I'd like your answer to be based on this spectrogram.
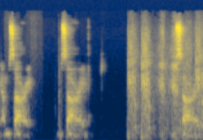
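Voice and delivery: low, soft, fading sorry; subdued apology. Real, not acted. Player apologizing after admitting they're right, subdued. Repeated apology, dropping away.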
